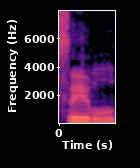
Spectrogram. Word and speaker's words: Sable: And normally I think it'd be pronounced Sable, but they pronounce it Sable.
